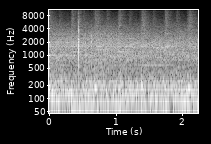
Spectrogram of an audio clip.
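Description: Background music, with one sharp click about half a second in: a golf club striking the ball on a short chip shot.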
